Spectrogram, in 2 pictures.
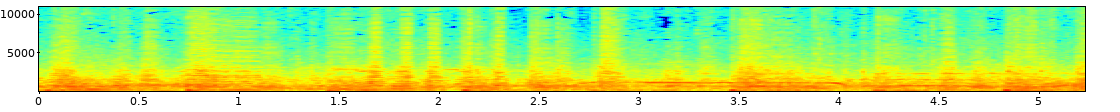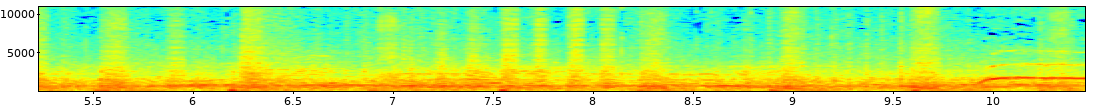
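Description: Marching pep band playing an upbeat tune, with sousaphones, trombones, trumpets and saxophones over steady bass-drum and percussion beats.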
